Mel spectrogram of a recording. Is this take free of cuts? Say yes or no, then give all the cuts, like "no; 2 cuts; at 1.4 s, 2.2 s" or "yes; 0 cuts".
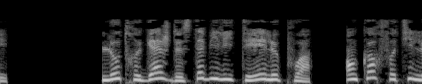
yes; 0 cuts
